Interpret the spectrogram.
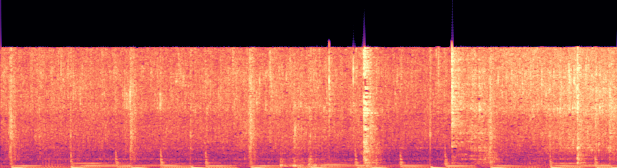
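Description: Egg, potato and onion stir-frying in a pan: a steady sizzle with scrapes of a metal spatula against the pan, over background music with a regular beat.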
